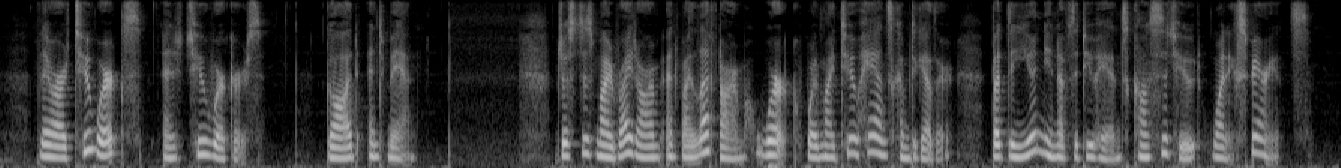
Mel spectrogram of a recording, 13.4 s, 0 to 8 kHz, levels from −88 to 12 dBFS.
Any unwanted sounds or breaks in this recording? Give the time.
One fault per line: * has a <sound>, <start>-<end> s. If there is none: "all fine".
all fine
